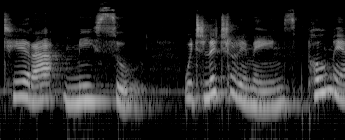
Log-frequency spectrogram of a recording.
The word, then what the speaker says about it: Tiramisu: Tiramisu is actually pronounced Tiramisu, which literally means pull me up or lift me up.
